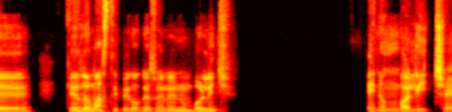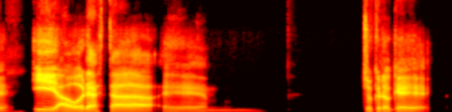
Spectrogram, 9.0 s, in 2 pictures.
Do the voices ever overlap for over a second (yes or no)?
no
